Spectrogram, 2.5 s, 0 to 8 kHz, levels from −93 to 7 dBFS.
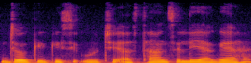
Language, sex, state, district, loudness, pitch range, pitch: Hindi, male, Bihar, Patna, -15 LUFS, 140-145 Hz, 145 Hz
